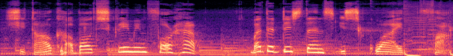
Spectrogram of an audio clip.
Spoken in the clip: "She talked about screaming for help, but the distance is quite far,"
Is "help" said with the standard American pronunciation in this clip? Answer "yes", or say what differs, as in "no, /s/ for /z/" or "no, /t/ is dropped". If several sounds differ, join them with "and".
no, /l/ is dropped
